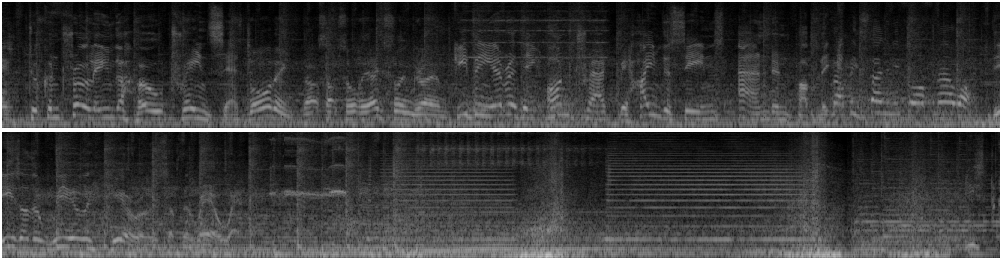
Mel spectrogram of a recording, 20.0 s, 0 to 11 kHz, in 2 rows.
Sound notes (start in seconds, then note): 12.4 whistle blows; 12.8 upbeat rock music; 14.8 train whooshing; 15.6 horn blaring; 18.5 bright music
